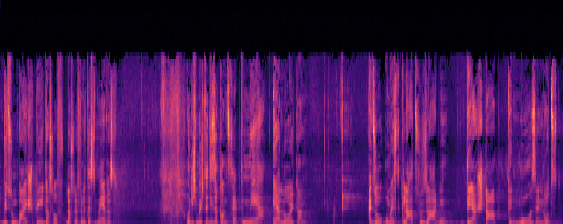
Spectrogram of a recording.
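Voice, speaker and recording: A man's voice: a little high, sharp tone. A young man from Italy with an Italian accent, preaching a sermon in earnest and sharing his own story. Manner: earnest, personal testimony with slips in German grammar.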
